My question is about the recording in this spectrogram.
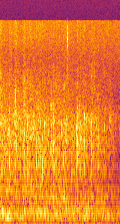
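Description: Scattered audience applause in a large hall, tapering off toward the end.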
